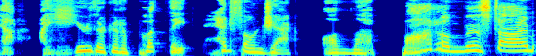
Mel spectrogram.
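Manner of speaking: imitated, excited-sounding voice. Retelling an ad with people waiting in a phone line: imitating an excited person. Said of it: "they're so excited".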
